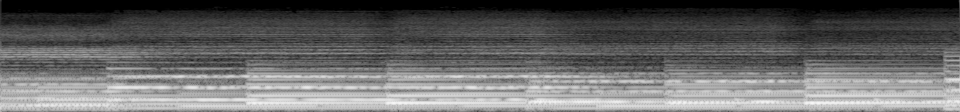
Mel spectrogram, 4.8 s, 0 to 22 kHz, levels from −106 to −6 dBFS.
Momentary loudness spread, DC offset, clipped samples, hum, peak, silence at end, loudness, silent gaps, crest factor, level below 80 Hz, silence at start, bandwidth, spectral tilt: 3 LU; under 0.1%; under 0.1%; none; -4 dBFS; 0 s; -17 LUFS; none; 12 dB; -58 dBFS; 0 s; 6.4 kHz; -9 dB/octave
